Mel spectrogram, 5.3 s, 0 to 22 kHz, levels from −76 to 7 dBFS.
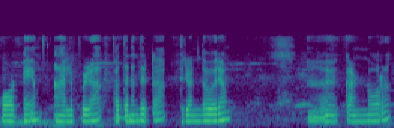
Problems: background conversations at intervals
